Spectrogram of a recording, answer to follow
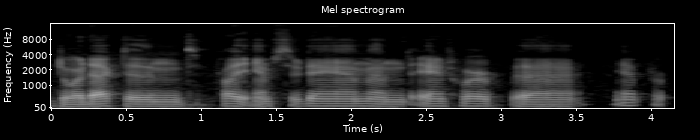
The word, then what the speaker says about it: Antwerp: Actually, I should be pronouncing this Antworp, but you know, we don't worry about such details.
